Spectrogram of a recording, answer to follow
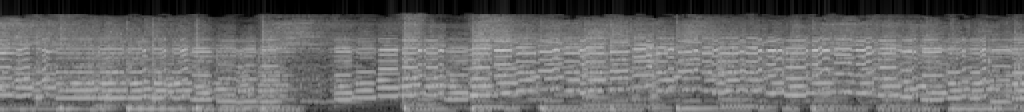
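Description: Bulgarian folk band music: a clarinet plays a fast, ornamented melody over accordion, with a steady pulsing bass and drum rhythm underneath.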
